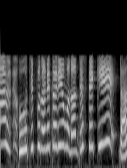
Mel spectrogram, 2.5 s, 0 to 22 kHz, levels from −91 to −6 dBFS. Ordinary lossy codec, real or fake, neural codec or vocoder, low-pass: AAC, 48 kbps; real; none; 5.4 kHz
